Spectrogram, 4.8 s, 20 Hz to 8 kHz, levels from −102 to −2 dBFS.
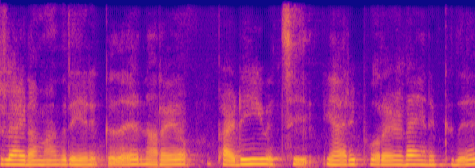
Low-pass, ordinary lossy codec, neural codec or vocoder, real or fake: none; none; codec, 16 kHz, 2 kbps, X-Codec, WavLM features, trained on Multilingual LibriSpeech; fake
